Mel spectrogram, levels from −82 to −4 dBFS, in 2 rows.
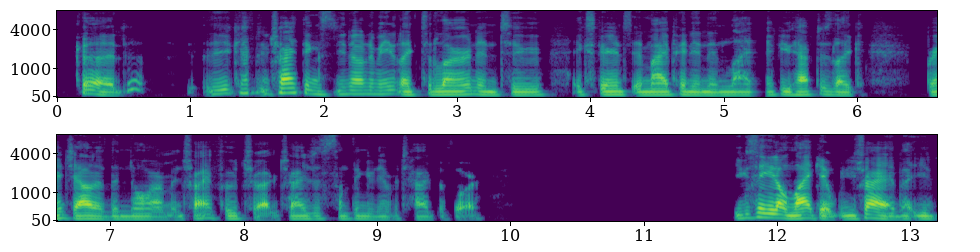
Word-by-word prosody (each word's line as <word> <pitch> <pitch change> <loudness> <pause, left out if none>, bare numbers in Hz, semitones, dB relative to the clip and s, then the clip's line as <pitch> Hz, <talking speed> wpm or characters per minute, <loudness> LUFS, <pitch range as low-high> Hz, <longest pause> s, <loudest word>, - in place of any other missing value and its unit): Good, - - +2 0.6
you 130 +3 -4
can 150 +2 -7
you - - -8
try 165 -1 +5
things, 120 - -6
you 120 - -8
know 125 - +1
what 125 0 0
I - - -4
mean? 125 +2 -4
Like, 100 -1 +1
to - - -7
learn, 105 +2 +2
and 95 -3 -1
to 95 0 -3 0.2
experience 105 +1 -1
in 95 0 -1
my 100 0 +4
opinion 95 -1 0
in 95 +1 -2
life, 95 0 -2
if 100 +1 -8
you 100 - 0
have 100 0 +2
to, - - -9
like, 90 -3 -2 0.4
branch 100 +1 -3
out 100 0 +8
of 90 -2 -4
the 90 - -5
norm, 90 -2 -3
and - - -10
try - - 0
a - - -9
food 95 -1 -6
truck, - - -1
try 95 +1 -2
just 95 +2 -10
something 95 0 -7
you've 85 -1 -8
never 85 - -11
tried - - -7
before. - - -8 1.9
You 110 - -6
can 125 - -7
say 150 - +4
you 140 - +6
don't 130 -6 +7
like 110 +1 +8
it, 85 - +2
when 95 - -4
you 100 - -1
try - - +7
it, - - +2
but 95 +1 -5
you 95 -1 -2
100 Hz, 260 wpm, -24 LUFS, 95-110 Hz, 1.9 s, out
